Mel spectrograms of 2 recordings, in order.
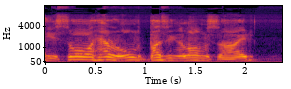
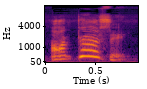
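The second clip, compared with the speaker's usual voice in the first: little engine voice; 8 semitones higher than usual. A narrator's reading. Percy introduces himself.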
